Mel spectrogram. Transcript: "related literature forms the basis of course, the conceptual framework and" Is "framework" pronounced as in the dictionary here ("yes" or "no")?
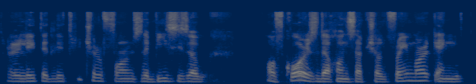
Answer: yes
